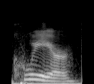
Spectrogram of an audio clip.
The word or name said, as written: queer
